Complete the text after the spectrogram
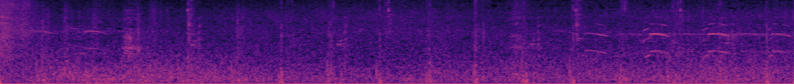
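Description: Footsteps crunch over grass and a dirt path.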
